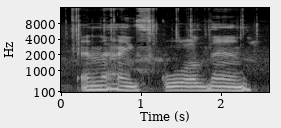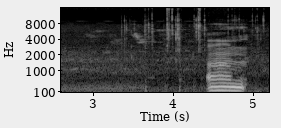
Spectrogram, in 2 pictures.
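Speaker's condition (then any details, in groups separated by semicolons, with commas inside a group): Muscular dystrophy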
